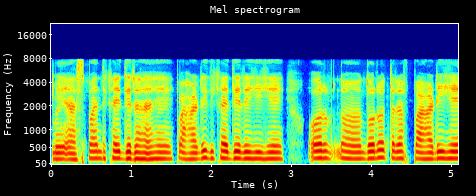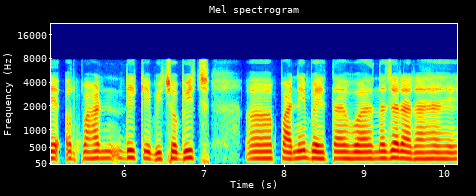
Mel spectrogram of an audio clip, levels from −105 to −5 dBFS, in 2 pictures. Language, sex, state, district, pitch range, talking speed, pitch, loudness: Hindi, female, Uttarakhand, Uttarkashi, 180-195 Hz, 165 wpm, 190 Hz, -16 LUFS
